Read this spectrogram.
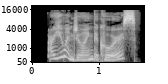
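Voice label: are you enjoying the course, female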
